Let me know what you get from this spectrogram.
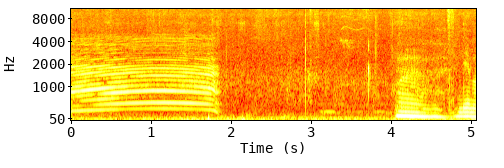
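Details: Trapped, agitated cow in an irrigation ditch near grassland, lowing one long even moo of nearly two seconds that breaks off abruptly, then quiet rustling and short low, hoarse grunts near the end.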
